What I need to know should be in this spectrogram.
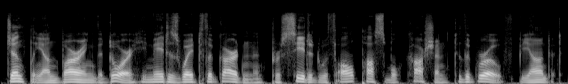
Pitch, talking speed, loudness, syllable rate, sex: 105 Hz, 230 wpm, -19 LUFS, 5.9 syllables/s, male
